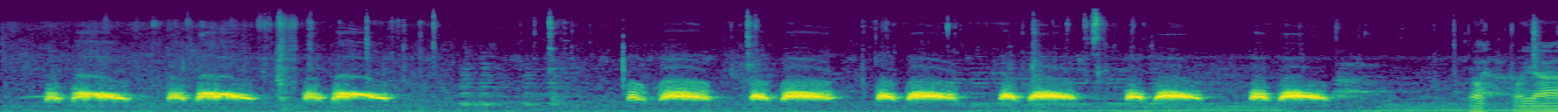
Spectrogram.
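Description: A spotted dove coos in a steady repeating rhythm, short rounded phrases spaced about a second apart, close and clear over a quiet background.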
